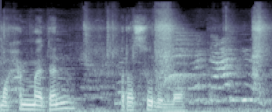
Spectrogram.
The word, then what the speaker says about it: মুহাম্মাদুর রসূলুল্লাহ: আমি যখন ভেঙ্গে ভেঙ্গে উচ্চারণ করব তখন হবে মুহাম্মাদান রাসুলুল্লাহ। কিন্তু যখন আপনি সুন্দর করে আরবিতে উচ্চারণ করবেন তখন মুহাম্মাদ রাসুলুল্লাহ হয়ে যায়। অটোভাবে হয়ে যায়।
